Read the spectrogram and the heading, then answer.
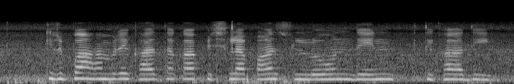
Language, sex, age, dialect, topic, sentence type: Bhojpuri, female, <18, Western, banking, statement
